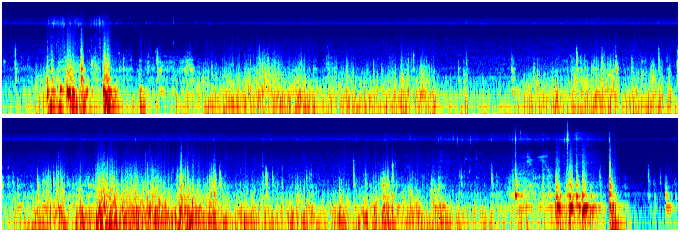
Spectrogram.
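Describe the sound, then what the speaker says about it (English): Steady wind buffets the microphone on a kayak out fishing for catfish, a continuous rushing roar with gusts that swell and fade, heard alone. "Wind has picked up."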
